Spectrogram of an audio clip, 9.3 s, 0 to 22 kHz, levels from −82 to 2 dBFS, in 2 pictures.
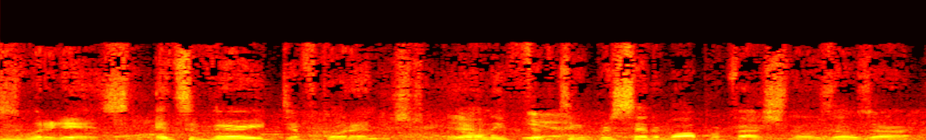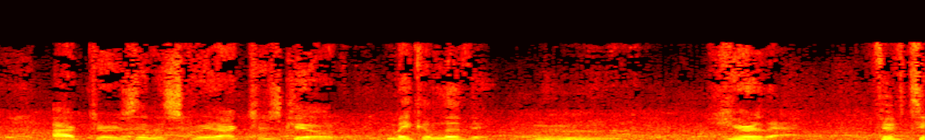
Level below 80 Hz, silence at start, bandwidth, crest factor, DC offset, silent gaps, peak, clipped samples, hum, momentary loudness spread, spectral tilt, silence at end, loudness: -68 dBFS; 0 s; 15.5 kHz; 20 dB; under 0.1%; none; -2 dBFS; under 0.1%; none; 9 LU; -3 dB/octave; 0 s; -22 LUFS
